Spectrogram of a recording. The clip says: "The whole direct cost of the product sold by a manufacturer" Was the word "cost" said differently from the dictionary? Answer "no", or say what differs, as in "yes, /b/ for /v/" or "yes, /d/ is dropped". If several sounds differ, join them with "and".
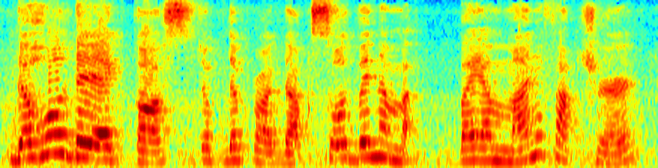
no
